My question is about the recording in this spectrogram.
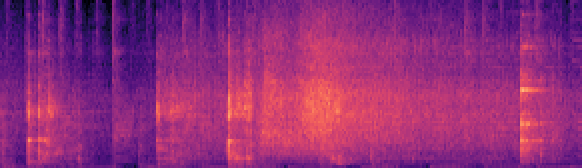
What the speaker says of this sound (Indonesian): ini kita tumis dulu ya sampai saus tiramnya matang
